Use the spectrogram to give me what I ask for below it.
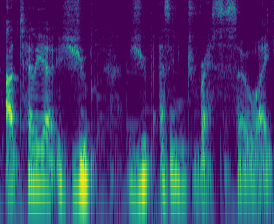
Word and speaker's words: Atelier Jupe: is the Julia sweater by ellia yup yup jup is it jup ellia jup all right so I actually looked this one up because it was bothering me it's actually pronounced ellia yup yup as in dress so yeah got it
